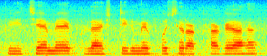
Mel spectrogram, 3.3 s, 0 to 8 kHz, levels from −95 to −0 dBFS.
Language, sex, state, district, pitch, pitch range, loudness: Hindi, male, Jharkhand, Deoghar, 150 Hz, 145-155 Hz, -15 LUFS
